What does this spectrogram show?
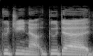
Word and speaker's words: Guadagnino: Luca Guadagnino. Yeah. Good pronunciation.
